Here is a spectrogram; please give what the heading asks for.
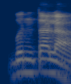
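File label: "bentala", Malay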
